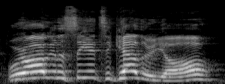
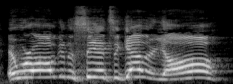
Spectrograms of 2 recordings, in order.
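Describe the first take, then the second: First: Southern preacher call, coming down; Southern flourish. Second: Excited Southern preacher call; Southern flourish. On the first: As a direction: hit it Southern again, settling down. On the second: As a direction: lean into the Southern y'all. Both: Acted. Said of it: "in the South".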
